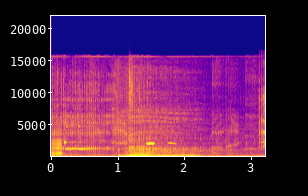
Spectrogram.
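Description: A man snores loudly.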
